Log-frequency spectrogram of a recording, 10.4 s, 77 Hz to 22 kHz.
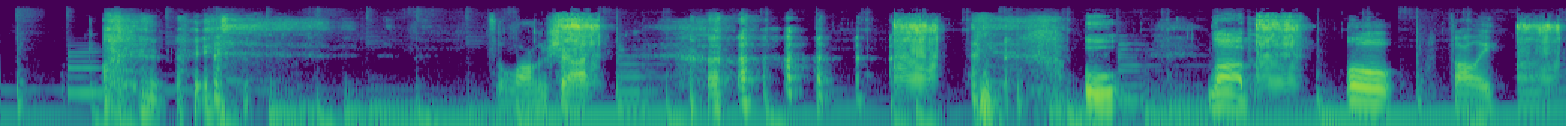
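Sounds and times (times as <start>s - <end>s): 
laughter: 0.7s - 2.4s, 4.5s - 7.1s
speech: 0.9s - 1.9s, 3.3s - 5.2s, 7.2s - 10.3s
farts: 5.9s - 6.4s, 8.3s - 8.8s, 10.1s - 10.4s.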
